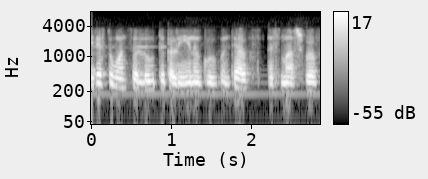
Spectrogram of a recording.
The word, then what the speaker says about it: Galena: That's the Galena group of companies.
